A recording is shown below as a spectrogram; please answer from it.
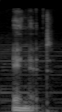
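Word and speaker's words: innit: Often pronounced without the t in it. Isn't it equals in it?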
